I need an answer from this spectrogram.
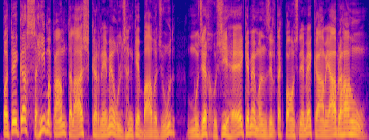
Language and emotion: Urdu, happy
